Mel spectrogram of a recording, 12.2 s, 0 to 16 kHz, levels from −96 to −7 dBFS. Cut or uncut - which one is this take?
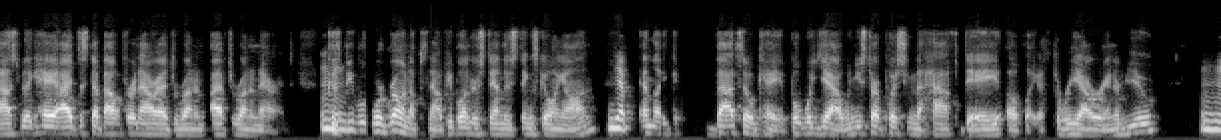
uncut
